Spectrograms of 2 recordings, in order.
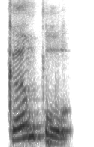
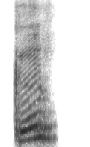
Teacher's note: a letra a ela ganhou um assento de nasalização que a letra M fez nela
